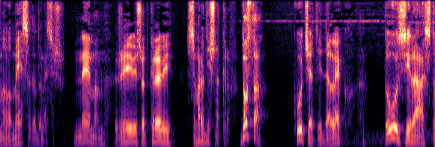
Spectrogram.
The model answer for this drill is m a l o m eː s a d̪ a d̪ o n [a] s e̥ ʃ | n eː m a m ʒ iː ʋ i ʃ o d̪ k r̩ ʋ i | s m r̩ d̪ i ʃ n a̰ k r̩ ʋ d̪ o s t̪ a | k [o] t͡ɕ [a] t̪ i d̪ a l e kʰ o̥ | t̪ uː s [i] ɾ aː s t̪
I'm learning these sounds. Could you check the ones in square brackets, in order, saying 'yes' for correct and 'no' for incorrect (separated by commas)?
no, no, yes, yes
